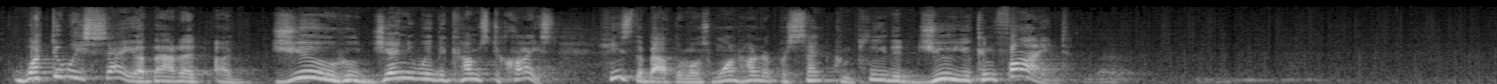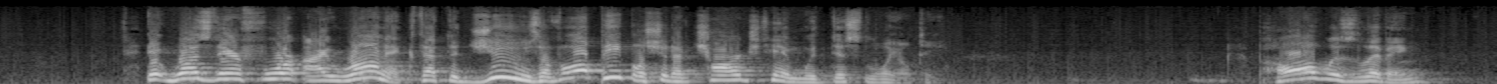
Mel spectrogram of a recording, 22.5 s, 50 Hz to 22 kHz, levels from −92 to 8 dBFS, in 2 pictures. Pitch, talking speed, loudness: 180 Hz, 110 wpm, -21 LUFS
